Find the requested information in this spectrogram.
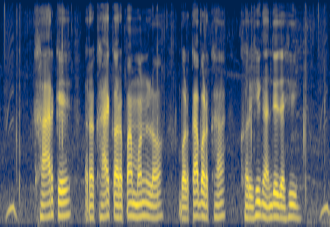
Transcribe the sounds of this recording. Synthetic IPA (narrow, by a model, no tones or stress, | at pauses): kʰaɾke | ɾʔəkʰajkəɾpamɔnlɔ | bɔɽkabəɽkʰa | kʰəɾɦiɡãd͡ʒɛd͡ʒaɦi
